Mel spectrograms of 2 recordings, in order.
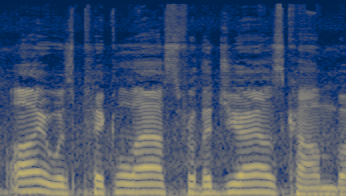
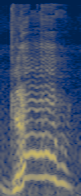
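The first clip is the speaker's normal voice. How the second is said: high sudden shriek of fright; startled yelp; 4 dB louder than usual. Acted. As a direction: jump at the cat with a yelp. Startled by Cat.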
